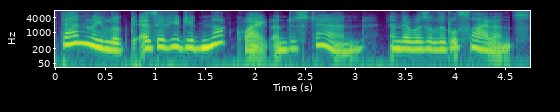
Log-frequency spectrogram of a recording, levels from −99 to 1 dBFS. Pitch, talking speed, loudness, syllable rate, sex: 225 Hz, 190 wpm, -18 LUFS, 5.4 syllables/s, female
